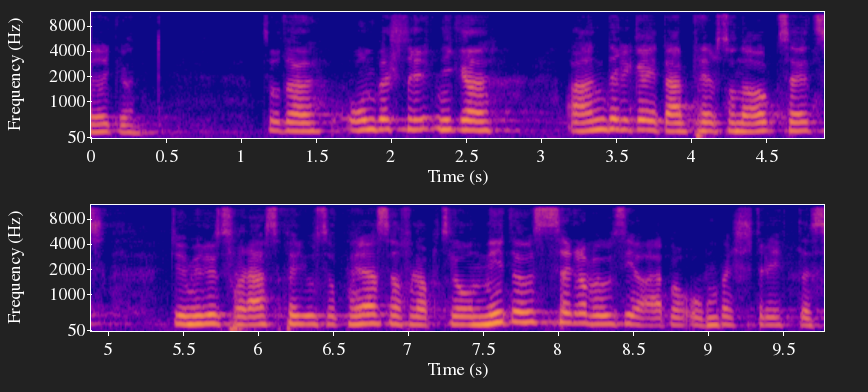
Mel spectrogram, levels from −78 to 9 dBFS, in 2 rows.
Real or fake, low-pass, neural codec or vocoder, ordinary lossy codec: fake; 10.8 kHz; codec, 24 kHz, 3 kbps, HILCodec; none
